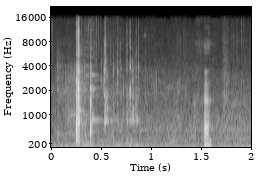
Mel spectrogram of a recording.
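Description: Scrap car parts knocking together as they are handled, two knocks close together just after the start, and a short laugh near the end.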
